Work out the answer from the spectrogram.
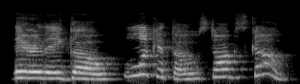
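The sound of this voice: This woman has a high pitch and lively intonation. She talks at a slow pace.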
